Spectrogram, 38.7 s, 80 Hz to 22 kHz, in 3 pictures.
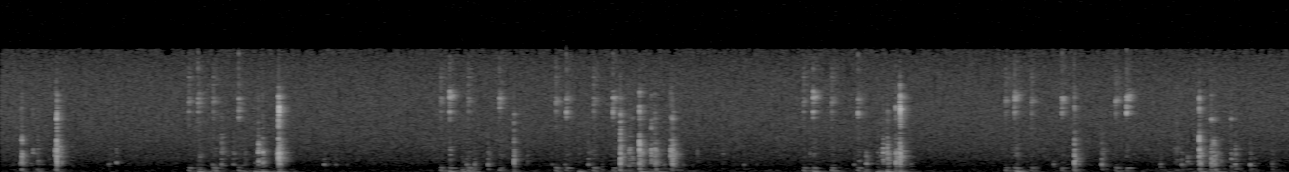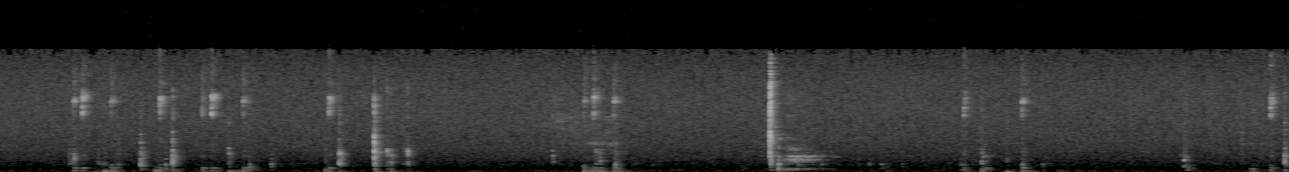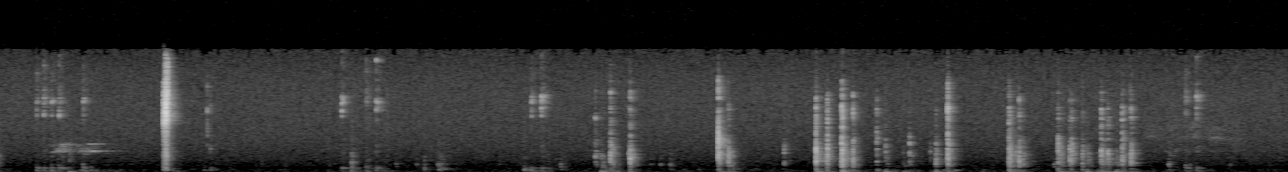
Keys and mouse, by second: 0.3 g, 2.2 alt+middle click, 2.6 alt+s, 4.7 alt+middle click, 6.0 middle click, 6.4 g, 8.4 alt+middle click, 8.9 alt+s, 10.4 middle click, 11.2 click, 12.0 g, 14.1 middle click, 15.4 middle click, 19.1-22.6 alt+middle drag, 23.2-25.6 middle drag, 26.2 click, 26.4 click, 26.7-29.3 alt+middle drag, 32.0 ctrl+z, 33.2 F3, 37.0 e.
